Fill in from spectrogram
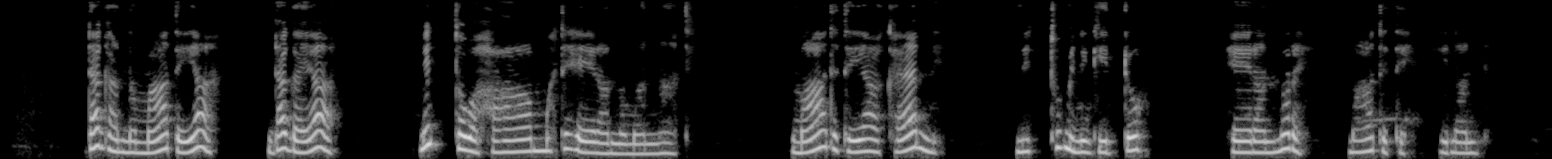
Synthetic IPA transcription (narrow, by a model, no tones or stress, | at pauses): d̪ɐɡɐnːɐmaːt̪ɛjaː | d̪ɐɡɐjaː | mɪt̪ːɔwɐhaːmːɐt̪ɛɦe̞ːɾɐnːɔmɐnːaːt̪ɪ̥ | maːt̪ɛt̪ɛjaːkʰɐjɐnːɪ | mɪt̪ːʊmɪnɪɡɪd̪ːɔ | he̞ːɾɐnːɔɾɛ | maːt̪ɛt̪ɛ | hɪnɐnːɛ̥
